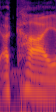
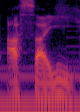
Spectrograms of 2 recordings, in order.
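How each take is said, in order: First: The middle consonant is a hard K sound. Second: The middle consonant is a soft S sound. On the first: The speaker calls it wrong. "people say acai, and it makes me want to die inside" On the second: The speaker calls it right. "forces the C to make a soft S sound. It's not a K"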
